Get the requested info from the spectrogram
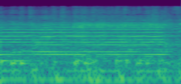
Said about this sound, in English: I started to hear all of the honking.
